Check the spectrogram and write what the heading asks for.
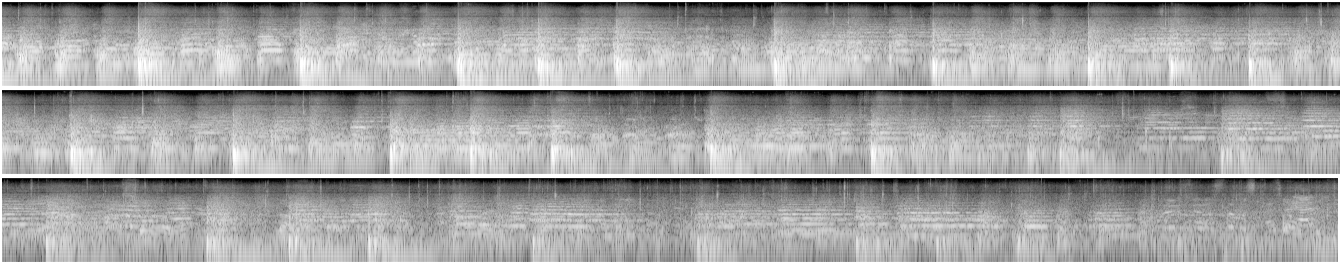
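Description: Brass band playing a march, with a steady drum beat under the melody, growing quieter over the second half.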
